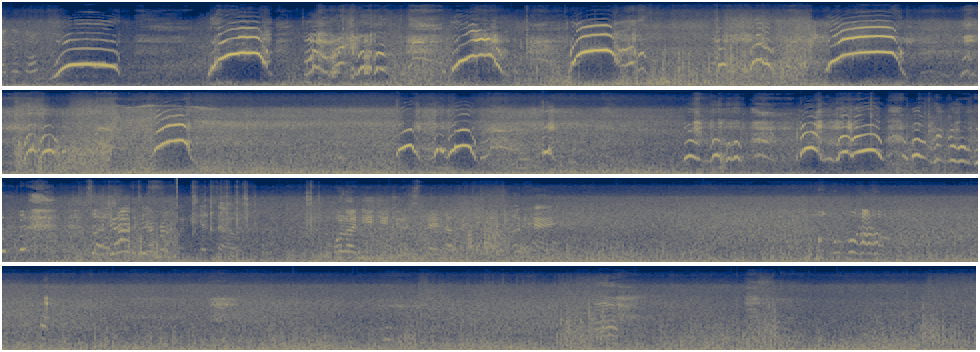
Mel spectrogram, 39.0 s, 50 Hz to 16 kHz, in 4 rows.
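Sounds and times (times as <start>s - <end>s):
wind buffeting microphone: 0.0s - 39.0s
woman shrieking: 0.5s - 1.2s, 2.1s - 3.6s, 4.4s - 5.1s, 5.7s - 6.5s, 7.1s - 9.1s, 13.7s - 15.5s, 17.7s - 19.0s.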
